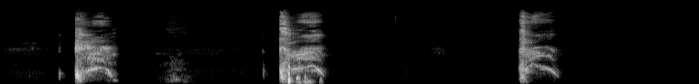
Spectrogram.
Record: {
  "three_cough_length": "7.0 s",
  "three_cough_amplitude": 32768,
  "three_cough_signal_mean_std_ratio": 0.28,
  "survey_phase": "beta (2021-08-13 to 2022-03-07)",
  "age": "18-44",
  "gender": "Female",
  "wearing_mask": "No",
  "symptom_cough_any": true,
  "symptom_runny_or_blocked_nose": true,
  "symptom_sore_throat": true,
  "symptom_onset": "11 days",
  "smoker_status": "Never smoked",
  "respiratory_condition_asthma": false,
  "respiratory_condition_other": false,
  "recruitment_source": "REACT",
  "submission_delay": "4 days",
  "covid_test_result": "Negative",
  "covid_test_method": "RT-qPCR",
  "influenza_a_test_result": "Negative",
  "influenza_b_test_result": "Negative"
}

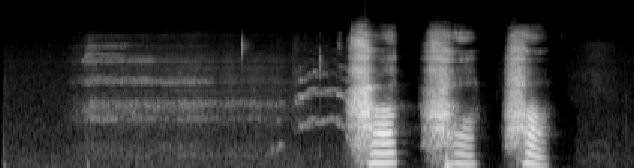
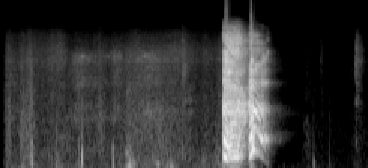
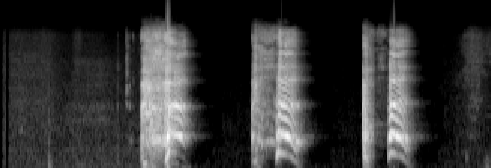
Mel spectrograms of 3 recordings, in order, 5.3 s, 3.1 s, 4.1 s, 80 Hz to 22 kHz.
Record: {
  "exhalation_length": "5.3 s",
  "exhalation_amplitude": 25000,
  "exhalation_signal_mean_std_ratio": 0.33,
  "cough_length": "3.1 s",
  "cough_amplitude": 32767,
  "cough_signal_mean_std_ratio": 0.25,
  "three_cough_length": "4.1 s",
  "three_cough_amplitude": 32768,
  "three_cough_signal_mean_std_ratio": 0.33,
  "survey_phase": "beta (2021-08-13 to 2022-03-07)",
  "age": "18-44",
  "gender": "Female",
  "wearing_mask": "No",
  "symptom_none": true,
  "smoker_status": "Ex-smoker",
  "respiratory_condition_asthma": false,
  "respiratory_condition_other": false,
  "recruitment_source": "REACT",
  "submission_delay": "1 day",
  "covid_test_result": "Negative",
  "covid_test_method": "RT-qPCR"
}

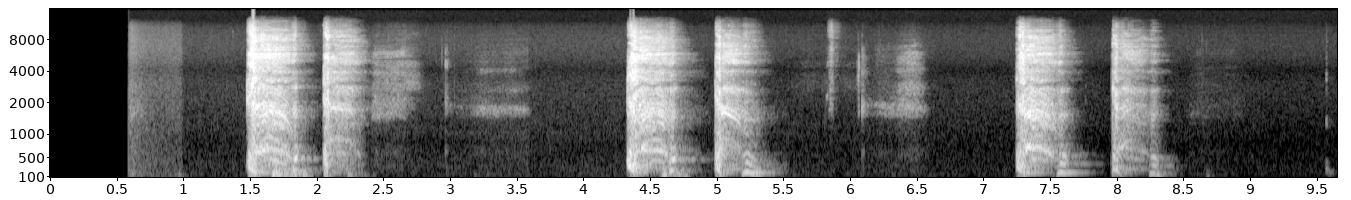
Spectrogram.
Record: {
  "three_cough_length": "9.7 s",
  "three_cough_amplitude": 26028,
  "three_cough_signal_mean_std_ratio": 0.34,
  "survey_phase": "alpha (2021-03-01 to 2021-08-12)",
  "age": "45-64",
  "gender": "Female",
  "wearing_mask": "No",
  "symptom_none": true,
  "smoker_status": "Ex-smoker",
  "respiratory_condition_asthma": false,
  "respiratory_condition_other": false,
  "recruitment_source": "REACT",
  "submission_delay": "2 days",
  "covid_test_result": "Negative",
  "covid_test_method": "RT-qPCR"
}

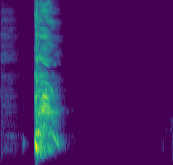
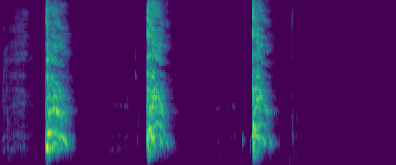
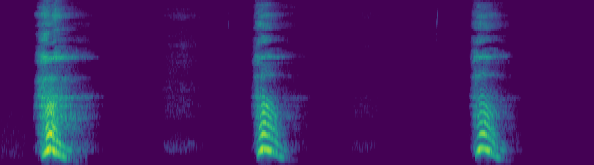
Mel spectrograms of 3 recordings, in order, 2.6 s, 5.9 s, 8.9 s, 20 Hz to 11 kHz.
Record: {
  "cough_length": "2.6 s",
  "cough_amplitude": 29201,
  "cough_signal_mean_std_ratio": 0.26,
  "three_cough_length": "5.9 s",
  "three_cough_amplitude": 29204,
  "three_cough_signal_mean_std_ratio": 0.28,
  "exhalation_length": "8.9 s",
  "exhalation_amplitude": 25346,
  "exhalation_signal_mean_std_ratio": 0.25,
  "survey_phase": "alpha (2021-03-01 to 2021-08-12)",
  "age": "45-64",
  "gender": "Male",
  "wearing_mask": "No",
  "symptom_none": true,
  "smoker_status": "Never smoked",
  "respiratory_condition_asthma": false,
  "respiratory_condition_other": false,
  "recruitment_source": "REACT",
  "submission_delay": "1 day",
  "covid_test_result": "Negative",
  "covid_test_method": "RT-qPCR"
}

